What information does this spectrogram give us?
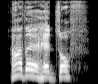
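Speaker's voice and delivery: shrill, very high-pitched, loud shout. Narrator reads the Queen questioning her soldiers: shouted. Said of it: "shouted the Queen".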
